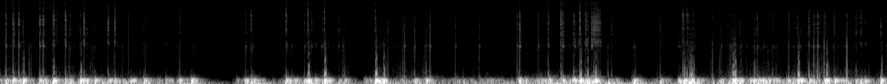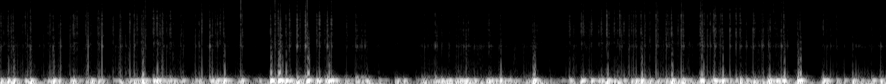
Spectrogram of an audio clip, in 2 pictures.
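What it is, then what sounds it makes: Metal microphone grille. Fingertips and short nails scratch and tap the hollow, rounded metal mesh grille on top of a white Blue Yeti microphone. The result is a dense, muffled, boomy rumble of rubbing and soft thumps, almost all deep low end with little brightness. It runs nearly continuously, with a brief lull around one second.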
